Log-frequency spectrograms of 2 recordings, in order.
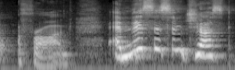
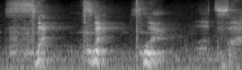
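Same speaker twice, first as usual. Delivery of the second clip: suspenseful whisper; 3 semitones lower, 11 dB quieter than usual. Acted. Crocodile suspense.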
